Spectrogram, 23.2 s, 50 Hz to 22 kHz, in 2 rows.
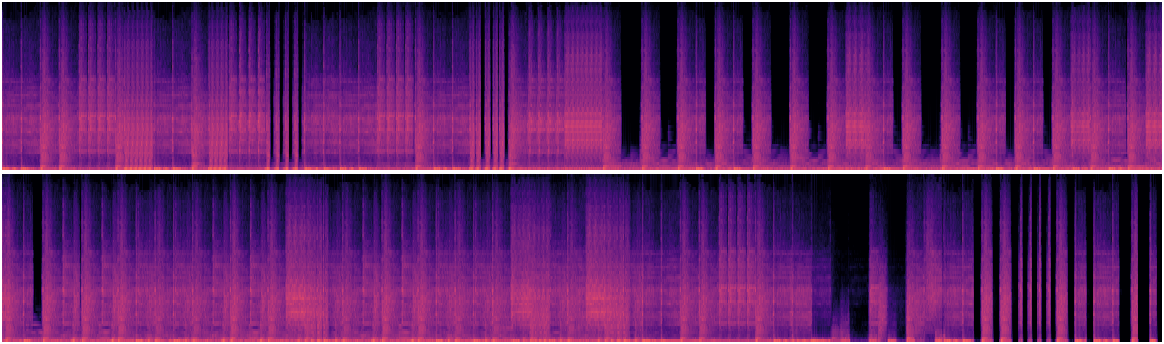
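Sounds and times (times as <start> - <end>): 
breakbeat drums: 0.0 - 23.1.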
